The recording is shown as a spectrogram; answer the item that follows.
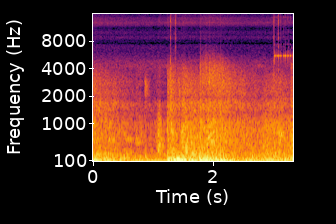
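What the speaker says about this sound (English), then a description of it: "We're aiming the mortars right now" Mortar artillery fire in the strategy video game World in Conflict, a rumbling barrage of heavy low booms rolling over steady battlefield noise, loud and continuous through the short stretch.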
